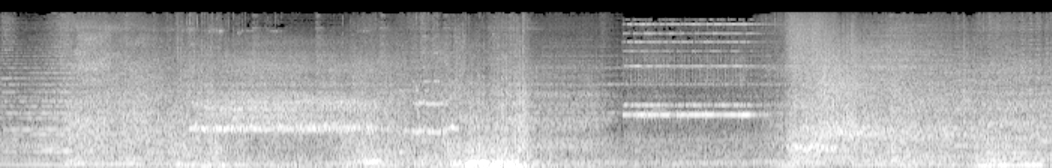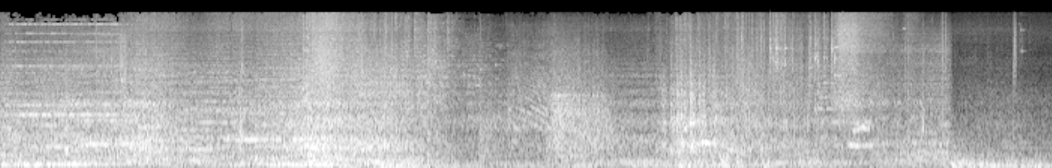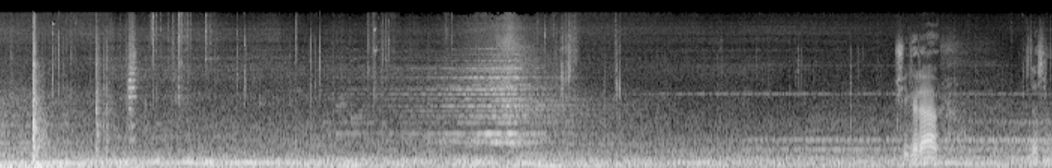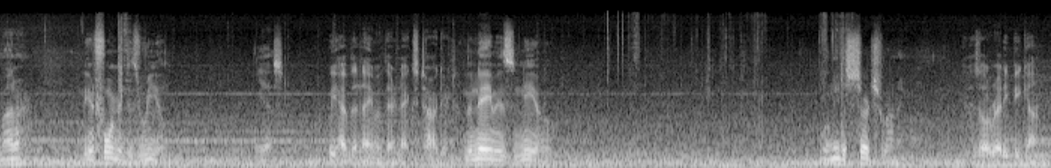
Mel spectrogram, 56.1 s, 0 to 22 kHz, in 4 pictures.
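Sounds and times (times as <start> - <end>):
truck engine: 0.2 - 8.3, 10.2 - 31.7
truck crash: 0.8 - 8.1, 10.7 - 29.5
payphone ringing: 8.3 - 10.4
tense orchestral music: 11.5 - 19.8, 32.5 - 48.1
metal breaking: 17.9 - 25.8
glass shattering: 18.0 - 21.2, 22.8 - 25.7.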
